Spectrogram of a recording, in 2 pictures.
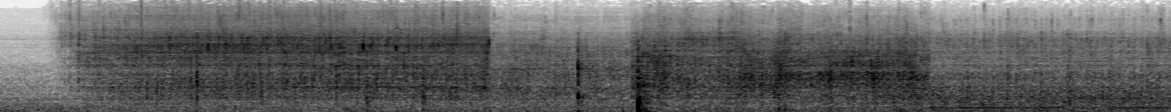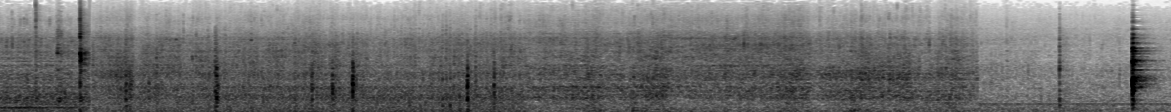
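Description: Marinated chicken and vegetables sizzling as they fry in a nonstick pan, strongest at first and dying away near the end. Scattered sharp clicks of a spatula against the pan, with one loud clack near the end.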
